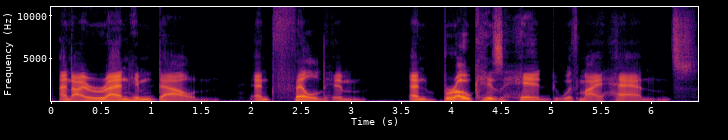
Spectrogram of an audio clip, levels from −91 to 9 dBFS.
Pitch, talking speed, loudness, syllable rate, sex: 95 Hz, 140 wpm, -22 LUFS, 3.0 syllables/s, male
